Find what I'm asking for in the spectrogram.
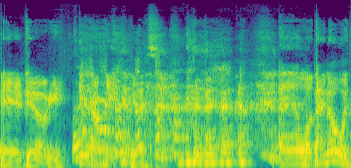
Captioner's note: laughs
